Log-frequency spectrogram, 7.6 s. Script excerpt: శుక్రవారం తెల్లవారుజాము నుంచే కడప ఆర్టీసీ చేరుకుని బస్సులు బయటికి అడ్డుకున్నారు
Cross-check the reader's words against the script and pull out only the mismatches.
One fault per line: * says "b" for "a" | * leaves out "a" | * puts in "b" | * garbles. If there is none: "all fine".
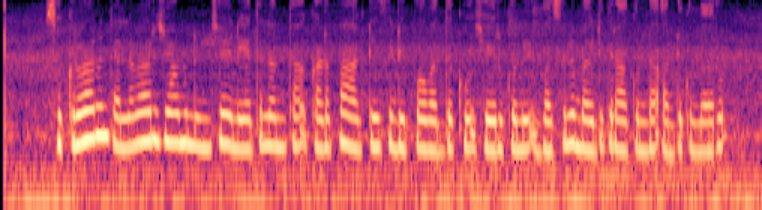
* puts in "నేతలంతా"
* puts in "డిపో వద్దకు"
* puts in "రాకుండా"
